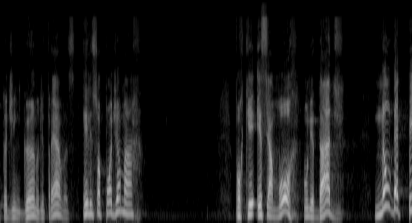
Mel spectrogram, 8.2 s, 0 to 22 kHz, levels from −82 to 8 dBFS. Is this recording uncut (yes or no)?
no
